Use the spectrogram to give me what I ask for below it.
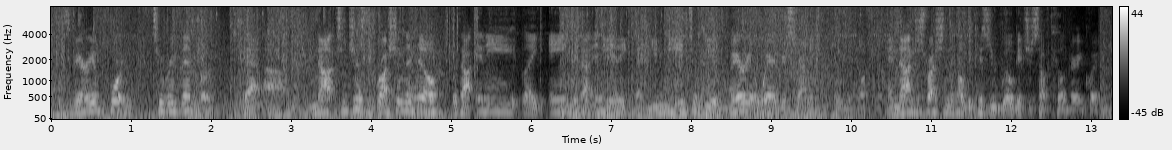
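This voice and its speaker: A man's medium-pitched voice with lively intonation, a fairly quick pace, and noticeable background noise. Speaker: gaming commentator. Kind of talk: gameplay commentary. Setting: webcam microphone. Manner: casual, hesitant.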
